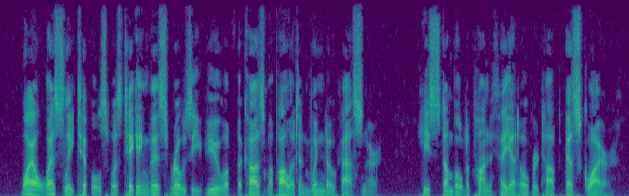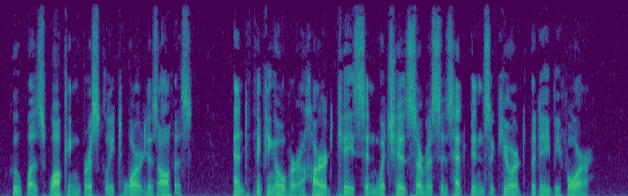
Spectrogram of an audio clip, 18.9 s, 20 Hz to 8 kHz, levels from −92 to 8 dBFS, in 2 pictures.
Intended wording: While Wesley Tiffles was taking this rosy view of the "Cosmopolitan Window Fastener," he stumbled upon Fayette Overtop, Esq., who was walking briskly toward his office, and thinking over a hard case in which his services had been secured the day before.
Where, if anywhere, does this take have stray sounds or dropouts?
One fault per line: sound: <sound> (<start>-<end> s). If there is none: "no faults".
no faults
